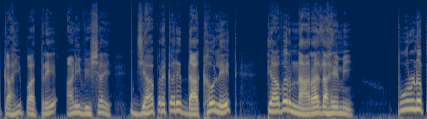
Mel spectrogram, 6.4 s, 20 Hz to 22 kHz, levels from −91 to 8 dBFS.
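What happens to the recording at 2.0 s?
At 1.97 s, just before the 2.0 s mark, there is a tiny jump in the speech where a sliver of sound, on the order of a millisecond or two, is missing. There is no gap of silence; the audio on either side is butted directly together. The likely cause is a dropped buffer (overrun): the recording software failed to collect a block of samples before the hardware overwrote it, so that piece was lost and playback skips ahead.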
